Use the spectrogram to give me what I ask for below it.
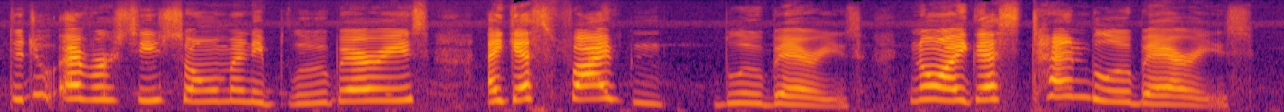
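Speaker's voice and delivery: high-pitched eager chatter; excited cry. A narrator's reading. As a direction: exclaim like an amazed little boy. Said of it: "cried Benny".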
